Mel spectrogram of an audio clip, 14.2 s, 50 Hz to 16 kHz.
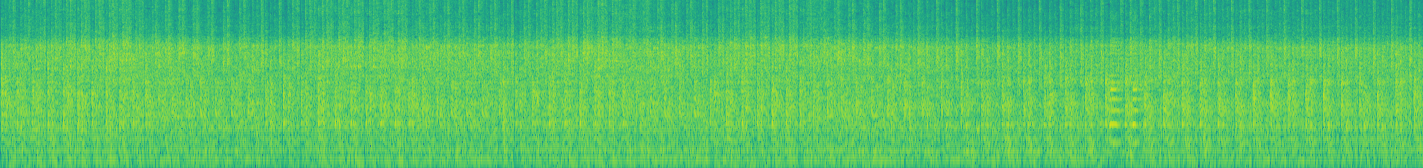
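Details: Renault N72 tractor started in neutral, alternator charging light off: steady, even idle with a dense fast clatter and no misses or surges; running smoothly after starting.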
